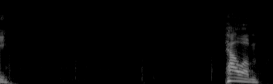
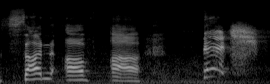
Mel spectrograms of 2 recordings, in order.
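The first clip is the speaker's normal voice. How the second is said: mad outburst; 4 semitones higher, much slower than usual. Retold or imitated. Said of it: "I was so mad".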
